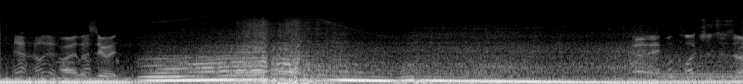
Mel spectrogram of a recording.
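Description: A 900-horsepower Mitsubishi Evo X running 44 psi of boost revs loudly up close, its engine note climbing and falling in long sweeping pulls with people talking underneath.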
